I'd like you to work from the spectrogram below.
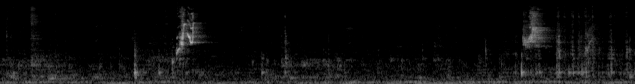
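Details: Green Personata and albino lovebirds chirping in the morning; two brief, piercing, high chirps about three seconds apart, between them quiet scratching and soft background noise.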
